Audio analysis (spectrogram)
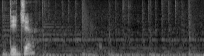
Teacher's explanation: As a simple example, the y sound in you is fortified to an affricate j in the colloquial pronunciation of did you as did ya.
